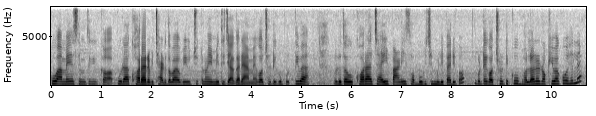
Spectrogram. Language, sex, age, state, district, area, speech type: Odia, female, 45-60, Odisha, Rayagada, rural, spontaneous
